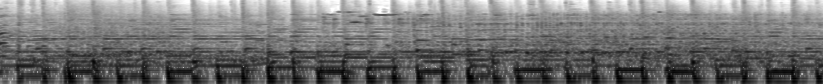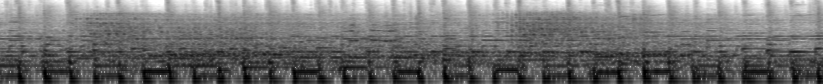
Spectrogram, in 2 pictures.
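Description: A farm tractor engine runs loud and continuous with a steady, rhythmic low throb and a constant mechanical rattle.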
